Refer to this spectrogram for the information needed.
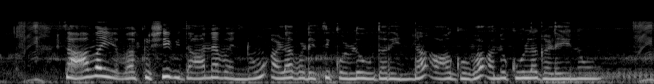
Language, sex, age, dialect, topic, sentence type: Kannada, female, 18-24, Mysore Kannada, agriculture, question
